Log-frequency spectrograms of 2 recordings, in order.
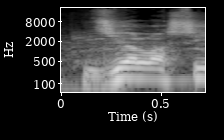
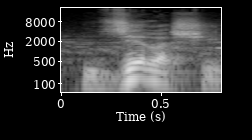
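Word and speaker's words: jealousy: ओ यु एस वाई यसको उच्चारण जिओलसी हुँदैन है। द्याट्स रङ त्यो गल्ती हुन्छ। यसको शुद्ध उच्चारण हुन्छ जेलसी जेलसी जेलसी जेलसी भनेको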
